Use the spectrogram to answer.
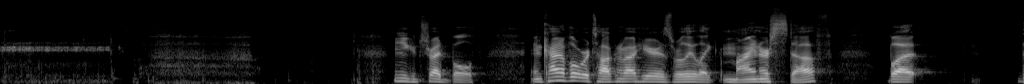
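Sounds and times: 
thin steady whistling tone: 0:00.0 - 0:01.3
water bubbling through a smoking rig during an inhaled pull: 0:00.0 - 0:01.3
speech: 0:03.9 - 0:09.3.

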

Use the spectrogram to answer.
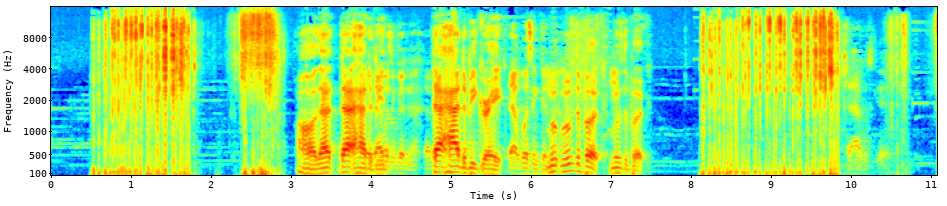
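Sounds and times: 
riffle of playing cards being shuffled: 0:00.5 - 0:03.0, 0:08.1 - 0:11.0
speech: 0:03.1 - 0:07.6.

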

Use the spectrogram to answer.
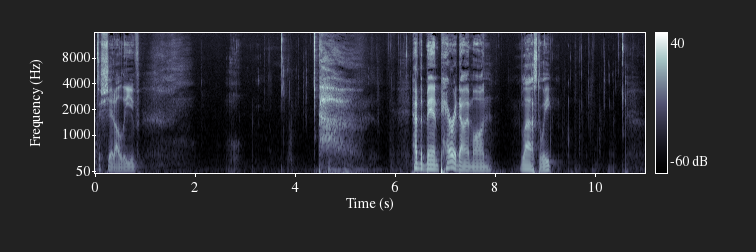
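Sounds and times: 
speech: 0:00.0 - 0:01.0, 0:06.4 - 0:09.2
soft mouth and handling noises: 0:02.0 - 0:06.3, 0:09.2 - 0:10.8.

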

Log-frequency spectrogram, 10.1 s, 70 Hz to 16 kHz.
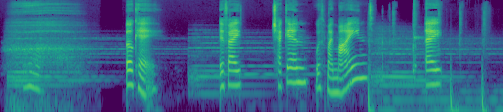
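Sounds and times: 
deep breath in and out: 0:00.0 - 0:02.2
speech: 0:02.6 - 0:03.2, 0:04.4 - 0:07.5, 0:08.6 - 0:08.9.

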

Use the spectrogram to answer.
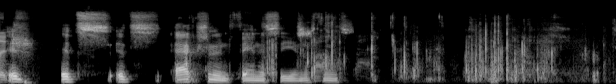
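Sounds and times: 
speech: 0:00.0 - 0:04.1
person chewing crispy snack chips: 0:03.6 - 0:06.1.

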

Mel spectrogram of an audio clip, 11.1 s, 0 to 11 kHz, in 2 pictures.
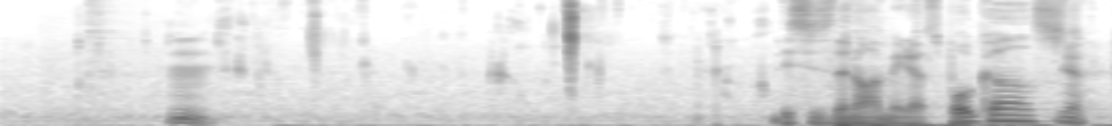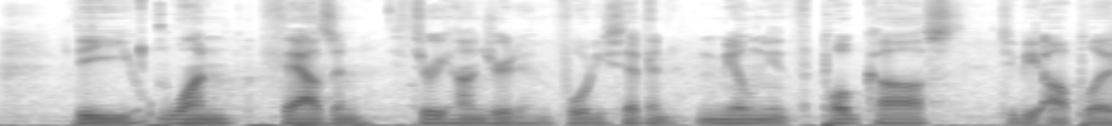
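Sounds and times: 
sharp crunchy mouth clicks: 0:00.4 - 0:03.9
chewing at the microphone: 0:00.4 - 0:04.3
speech: 0:00.8 - 0:01.3, 0:03.9 - 0:11.1.

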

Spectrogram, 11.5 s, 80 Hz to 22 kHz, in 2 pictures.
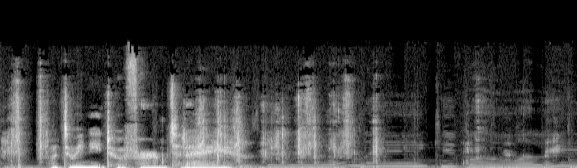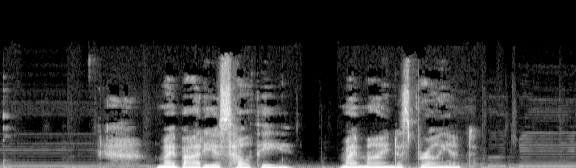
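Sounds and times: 
playing cards being shuffled: 0:00.0 - 0:00.7, 0:01.5 - 0:03.9
speech: 0:00.5 - 0:02.5, 0:07.4 - 0:10.6.

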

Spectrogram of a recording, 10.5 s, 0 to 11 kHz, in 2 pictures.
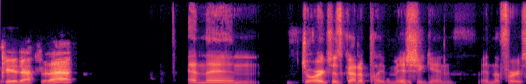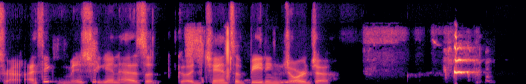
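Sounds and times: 
speech: 0:00.0 - 0:00.8, 0:01.9 - 0:09.0
puppy yips: 0:09.6 - 0:10.2.

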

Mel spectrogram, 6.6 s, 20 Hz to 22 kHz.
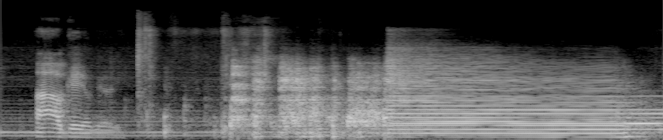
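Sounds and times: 
speech: 0:00.4 - 0:01.3, 0:02.3 - 0:04.3
clean-tone electric guitar with reverb from a pedal in the effects loop: 0:02.1 - 0:06.6.

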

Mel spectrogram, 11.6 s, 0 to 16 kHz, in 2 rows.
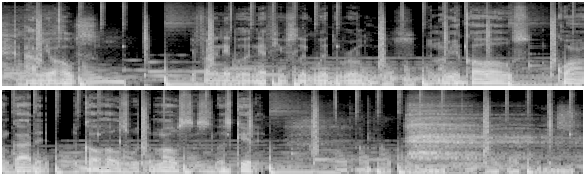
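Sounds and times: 
loud heavy breathing with sharp gasps and snorting breaths: 0:00.0 - 0:00.2, 0:08.5 - 0:11.6
speech: 0:00.2 - 0:01.0, 0:01.9 - 0:09.6.

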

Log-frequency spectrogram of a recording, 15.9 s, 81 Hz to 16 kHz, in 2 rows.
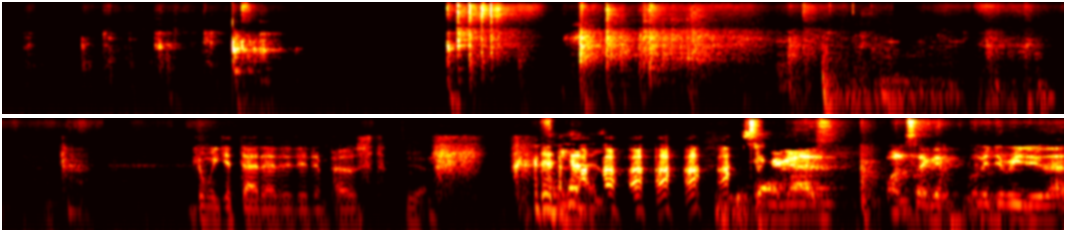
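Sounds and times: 
two ten-sided dice rolling on a hard surface: 0:03.4 - 0:06.2
speech: 0:09.5 - 0:11.4, 0:12.0 - 0:15.9
laughter: 0:11.2 - 0:14.1.

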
